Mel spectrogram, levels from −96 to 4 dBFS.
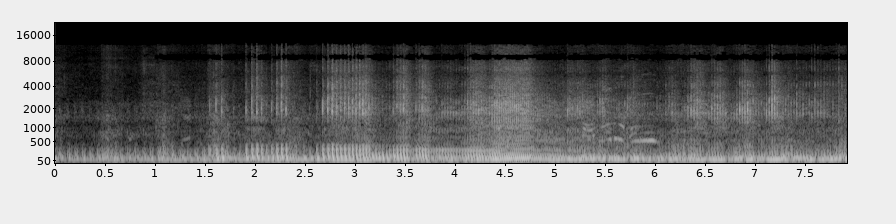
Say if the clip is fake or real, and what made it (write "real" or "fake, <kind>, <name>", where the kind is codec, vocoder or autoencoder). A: fake, vocoder, BigVGAN v2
